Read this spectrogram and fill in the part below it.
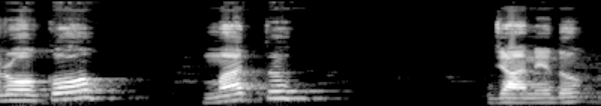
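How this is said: The pause comes right after the second word.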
